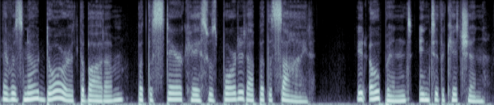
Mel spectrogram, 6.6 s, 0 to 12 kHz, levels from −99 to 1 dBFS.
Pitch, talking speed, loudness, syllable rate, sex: 175 Hz, 190 wpm, -18 LUFS, 5.3 syllables/s, female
